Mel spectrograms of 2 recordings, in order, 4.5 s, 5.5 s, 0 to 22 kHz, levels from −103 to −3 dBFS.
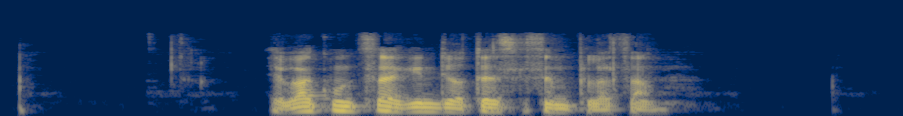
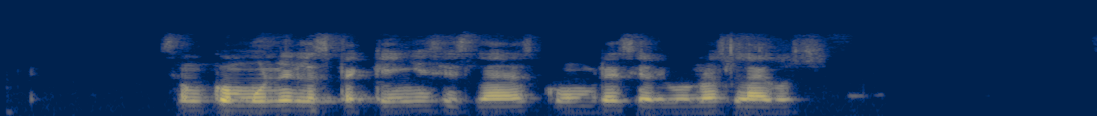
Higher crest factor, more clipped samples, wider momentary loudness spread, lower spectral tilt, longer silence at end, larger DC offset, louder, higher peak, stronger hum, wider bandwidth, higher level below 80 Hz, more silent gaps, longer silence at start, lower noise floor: about the same, 24 dB vs 22 dB; neither; about the same, 11 LU vs 11 LU; first, -5.5 dB/octave vs 0 dB/octave; second, 1.2 s vs 1.4 s; neither; first, -27 LUFS vs -37 LUFS; first, -6 dBFS vs -16 dBFS; neither; about the same, 8 kHz vs 7.6 kHz; first, -68 dBFS vs under -90 dBFS; neither; first, 1.35 s vs 0.9 s; about the same, under -90 dBFS vs under -90 dBFS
